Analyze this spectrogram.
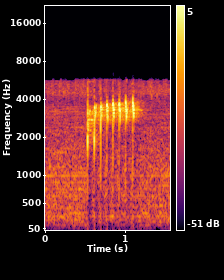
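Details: Lovebird in a bedroom giving a brief rapid trill of about nine high pulses in under a second, evenly spaced and steady in pitch.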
